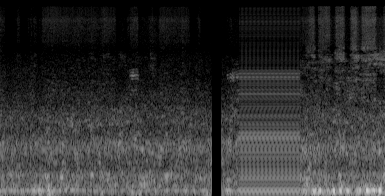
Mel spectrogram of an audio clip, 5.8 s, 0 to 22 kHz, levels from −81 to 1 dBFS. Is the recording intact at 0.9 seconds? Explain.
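Yes, the speech at 0.9 seconds is intact, with no dropout, click, distortion or other audible fault at that moment.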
